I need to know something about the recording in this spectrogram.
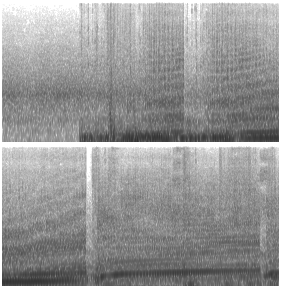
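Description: An engine starts and revs up, rising in pitch as a vehicle drives off.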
